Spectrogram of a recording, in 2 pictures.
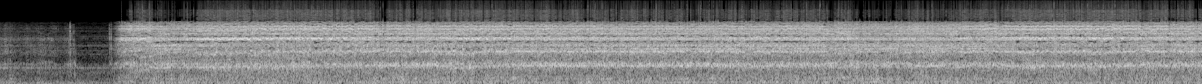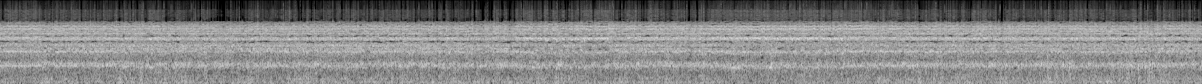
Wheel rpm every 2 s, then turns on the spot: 50, 210, 230, 230, 230, 220, 230, 230, 230, 230, 230, 240.
none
